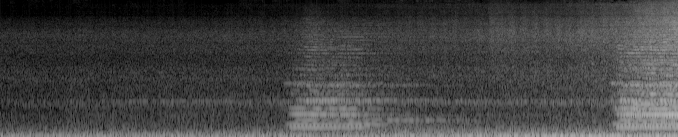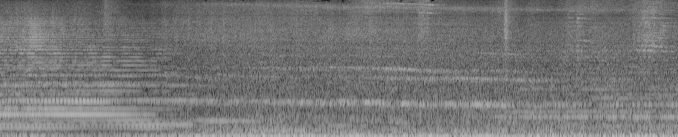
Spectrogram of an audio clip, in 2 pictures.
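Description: Canadian National diesel freight locomotive's multi-chime air horn sounding a short blast about three seconds in, then a long one, for the grade crossing. The engine rumble swells as the locomotive arrives and passes, and it gives way to the rolling rumble and clickety-clack of covered hopper cars going by.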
